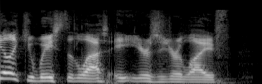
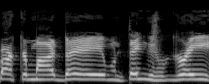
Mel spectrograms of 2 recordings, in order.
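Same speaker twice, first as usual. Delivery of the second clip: put-on higher-pitched, cranky, crotchety old man voice; 7 semitones higher than usual. Speaker warns about getting old, then does a crotchety old man voice. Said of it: "you do such a great impersonation of yourself now".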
